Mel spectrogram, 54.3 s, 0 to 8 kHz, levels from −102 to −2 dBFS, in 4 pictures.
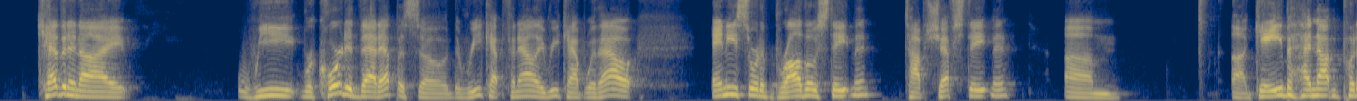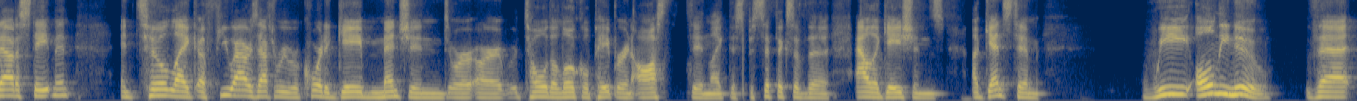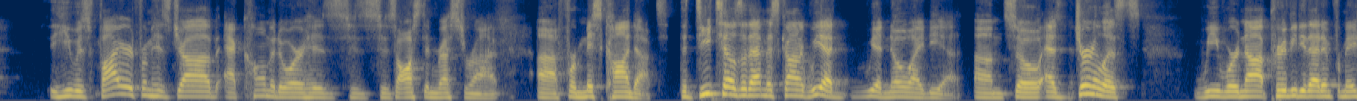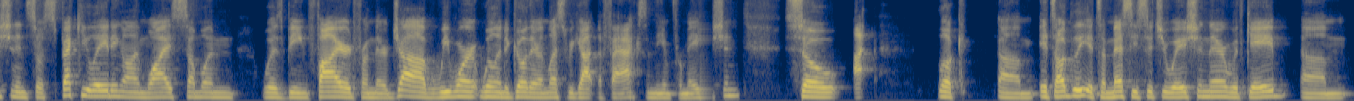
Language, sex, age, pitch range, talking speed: English, male, 20-39, 130-170 Hz, 150 wpm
